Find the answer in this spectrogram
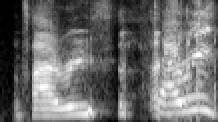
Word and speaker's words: Tyrese: Tyrese.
